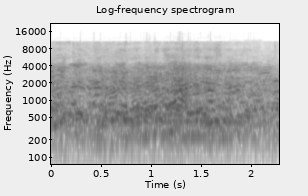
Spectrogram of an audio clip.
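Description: Crowd chatter: many voices talking over one another at once, steady and fairly loud.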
